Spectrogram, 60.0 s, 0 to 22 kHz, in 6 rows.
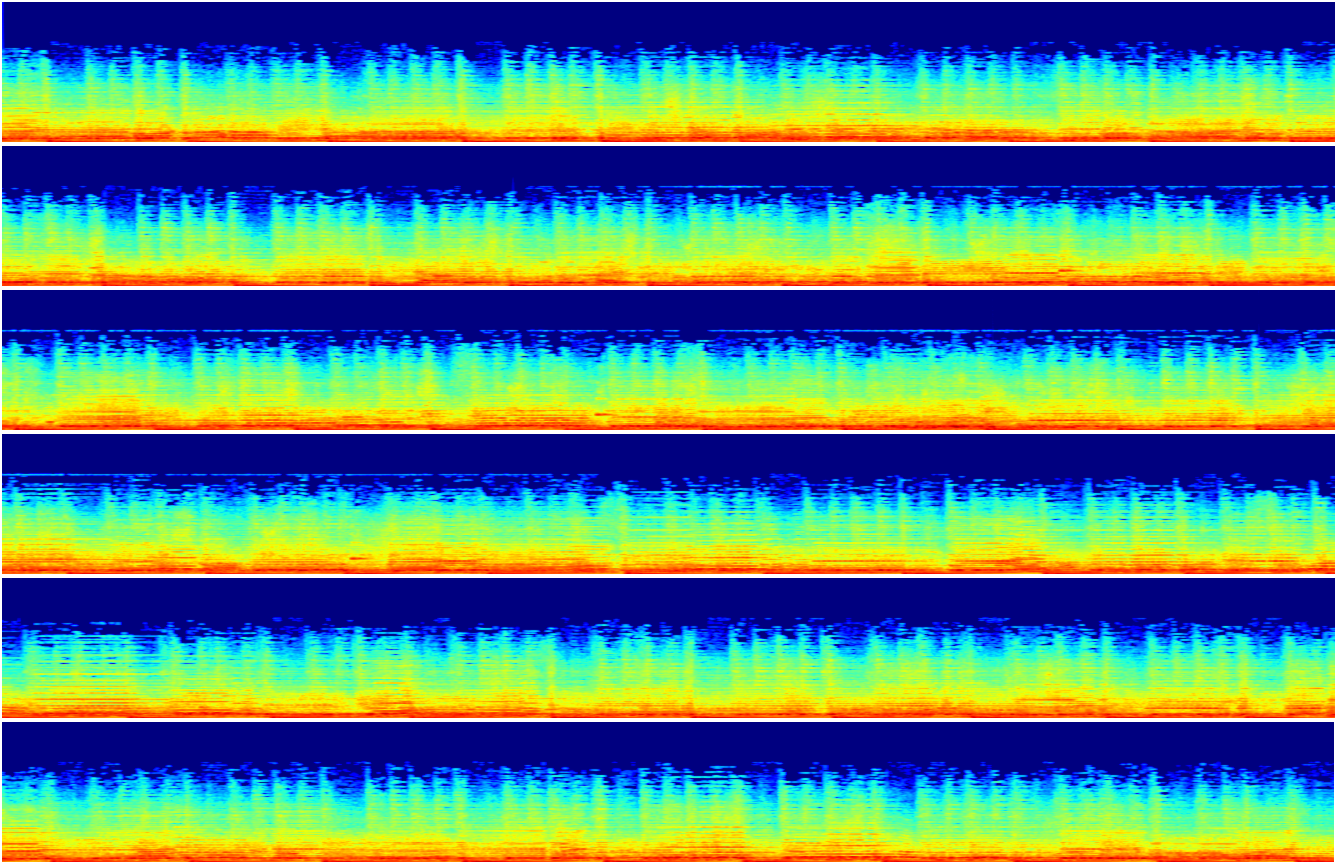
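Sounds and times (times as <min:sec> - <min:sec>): group singing in chorus: 0:00.0 - 0:59.9
instrumental accompaniment: 0:00.0 - 0:59.9
steady low beat: 0:23.1 - 0:34.0.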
